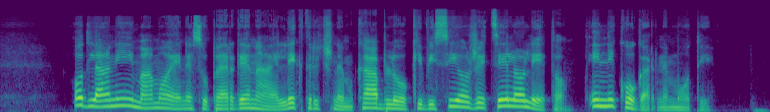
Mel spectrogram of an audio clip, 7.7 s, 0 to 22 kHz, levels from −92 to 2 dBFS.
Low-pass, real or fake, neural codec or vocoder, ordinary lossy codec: 14.4 kHz; real; none; Opus, 16 kbps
